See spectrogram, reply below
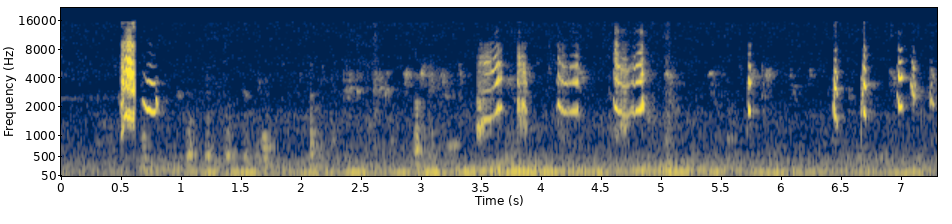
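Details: Young long-tailed shrike in full song, beginning to show its mimicked song material; sparse sharp high chips and short buzzy notes scattered across the clip, with a steady low hum underneath.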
